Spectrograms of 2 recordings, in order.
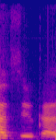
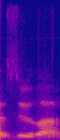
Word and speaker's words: Azula: Not Azuka, Azula.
